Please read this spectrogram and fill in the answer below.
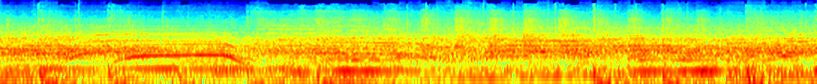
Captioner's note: vloggers cheers; crowd cheers; upbeat music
